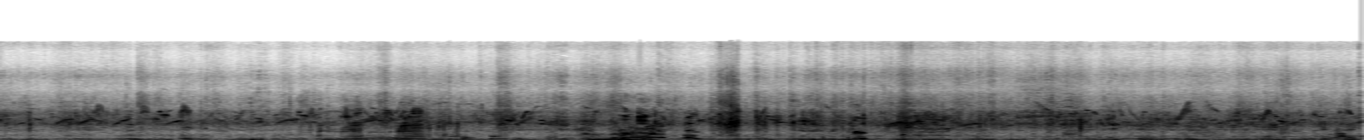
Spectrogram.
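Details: Farmed pigs in a Bangladeshi village grunt and snuffle in rough low bursts, louder around the middle, over a constant hiss of outdoor noise with little speech.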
